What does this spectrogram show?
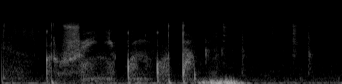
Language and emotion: Russian, neutral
